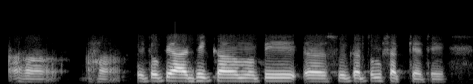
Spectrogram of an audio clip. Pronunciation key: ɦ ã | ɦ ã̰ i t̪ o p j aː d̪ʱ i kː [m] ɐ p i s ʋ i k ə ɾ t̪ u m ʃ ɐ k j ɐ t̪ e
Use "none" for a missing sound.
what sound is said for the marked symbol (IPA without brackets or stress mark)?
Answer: m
